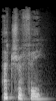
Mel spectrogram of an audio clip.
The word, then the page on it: atrophy: British English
